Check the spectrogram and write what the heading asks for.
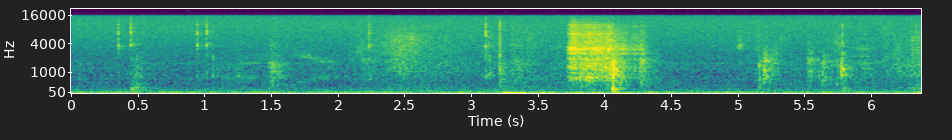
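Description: Quiet room tone with a few faint scattered clicks and a short rustle about three to four seconds in.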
